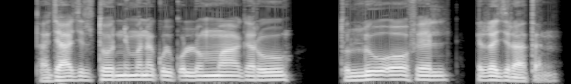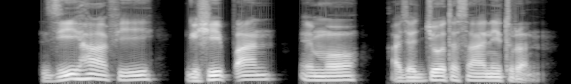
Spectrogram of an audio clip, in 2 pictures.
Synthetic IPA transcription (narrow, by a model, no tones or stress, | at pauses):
t̪ɐd͡ʒaːd͡ʒɪlt̪o̞ːnːɪmɐnɐkʼʊlkʼʊlːʊmːaːɡɐɾuː | t̪ʊlːuːoːfeːl | ɪrːɐd͡ʒɪɾaːt̪ɐ̰n | ziːɦaːfɪ | ɡɪʃiːpʼːaːn | ɪmːo̞ː | ɐ̰d͡ʒɐd͡ʒːo̞ːt̪ɐsaːniːt̪ʊɾɐ̰n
